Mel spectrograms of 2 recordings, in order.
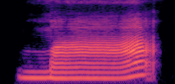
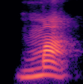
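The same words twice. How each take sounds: First: The pitch rises through the syllable. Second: The pitch falls sharply through the syllable.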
